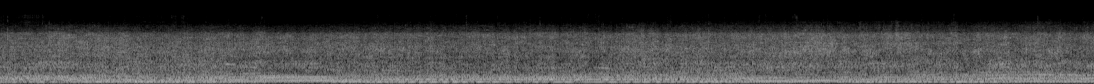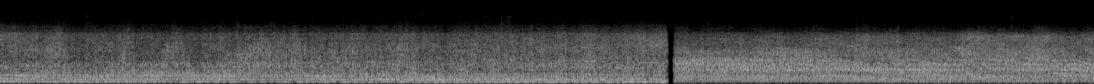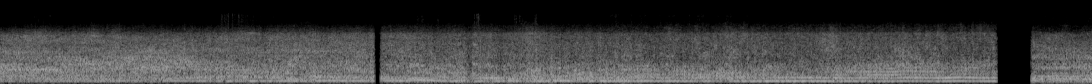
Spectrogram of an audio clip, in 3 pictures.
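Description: Unlimited hydroplane racing boats at full speed, their engines sounding like aircraft, with a loud wash of spray; the engine pitch rises and falls as boats pass. The sound breaks off abruptly twice, about two-thirds of the way through and again near the end, as the footage cuts.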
